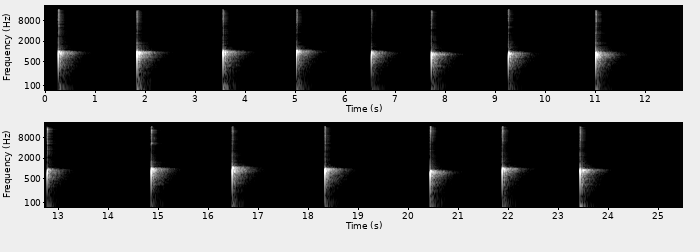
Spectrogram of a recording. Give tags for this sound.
lips pop popping pops mouth

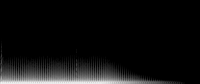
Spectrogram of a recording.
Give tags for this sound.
reaktor basic-waveform multisample saw

